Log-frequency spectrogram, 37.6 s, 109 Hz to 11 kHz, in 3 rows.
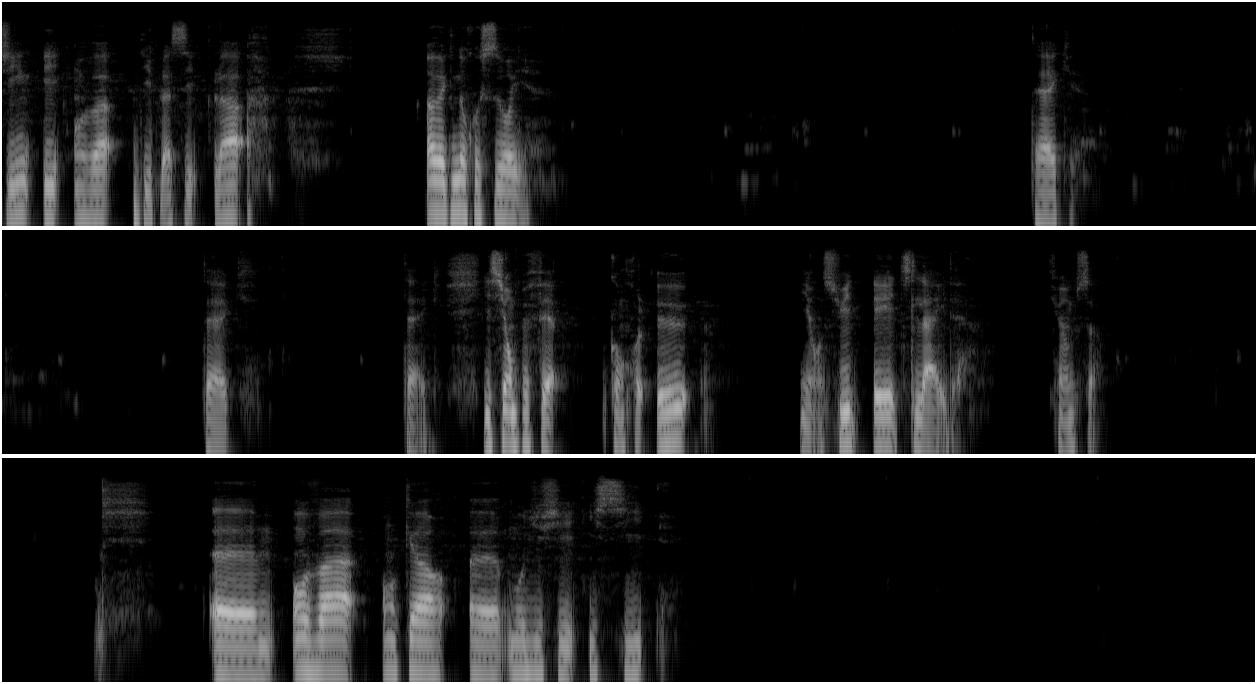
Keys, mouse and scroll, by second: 0.0 right click, 0.7-2.1 drag, 2.1 right click, 2.7-4.0 drag, 4.0 right click, 4.6-5.6 drag, 5.6 right click, 6.2-7.9 drag, 7.9 right click, 8.7-10.3 drag, 10.3 right click, 11.0-12.5 drag, 12.5 right click, 13.1-15.3 drag, 15.3 right click, 16.1-17.6 drag, 17.6 alt+right click, 19.5 ctrl+e, 23.9 Tab, 24.3-24.9 scroll down 1, 24.9 scroll up 3, 28.7 Tab, 29.6 right click, 31.4 right click, 33.0 right click, 34.4 right click, 36.9 right click.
